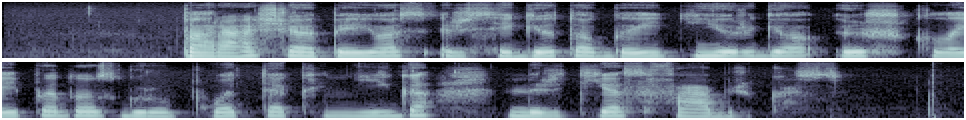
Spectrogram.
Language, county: Lithuanian, Kaunas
